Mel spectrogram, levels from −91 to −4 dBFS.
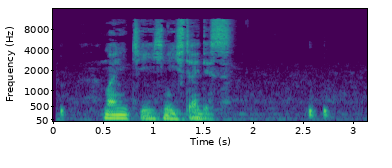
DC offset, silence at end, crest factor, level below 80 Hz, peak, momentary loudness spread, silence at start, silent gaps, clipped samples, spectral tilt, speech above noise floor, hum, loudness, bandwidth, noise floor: under 0.1%; 0.4 s; 20 dB; -42 dBFS; -10 dBFS; 17 LU; 0.05 s; none; under 0.1%; -5 dB/octave; 34 dB; none; -28 LUFS; 11.5 kHz; -60 dBFS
